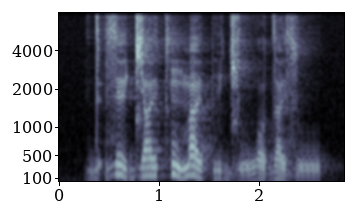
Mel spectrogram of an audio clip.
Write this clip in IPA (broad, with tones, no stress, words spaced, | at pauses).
dɪ˦ʔ ze˦˨ɪ̯d͡ʑa˦ɪ̯tʰũ˦˨ma˦˨ɪ̯ pi˦ d͡ʑu˨wɔ˦˨ da˦˨ɪ̯zu˨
